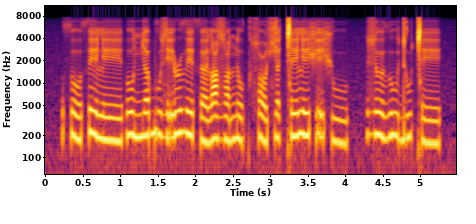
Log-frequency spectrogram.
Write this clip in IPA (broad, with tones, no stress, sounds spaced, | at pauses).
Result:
θ o˧˩˧ θ e˦˨ l e˨˩ | o˦˨ ɲ ɐ˧˥ b u˦˨ z ḛ˧˥ ɹ ð e˦˨ θ ɐ˨˩ l ɐ˦˨ zˤ ɵ˧˩˧ n o˧˩˧ k sˤ u˧˩˧ ɕ ɐ˦˨ ǀ e˧˥ l e˧˥ ʃ ḛ˧˥ ʃ u˨˩ | z ɵ˦˨ ð u˦˨ d u˧˥ ǀ e˨˩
